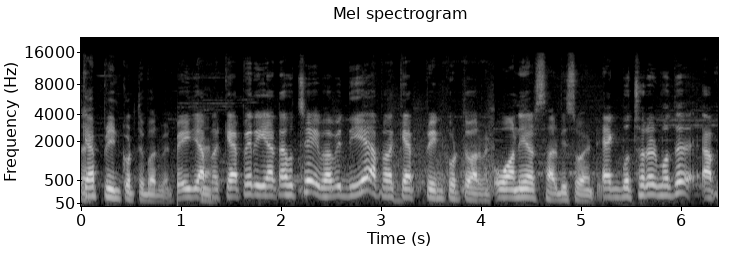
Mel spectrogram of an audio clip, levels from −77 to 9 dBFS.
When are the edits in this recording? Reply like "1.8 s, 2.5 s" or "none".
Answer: 1.0 s, 4.1 s

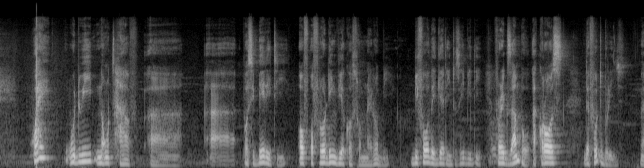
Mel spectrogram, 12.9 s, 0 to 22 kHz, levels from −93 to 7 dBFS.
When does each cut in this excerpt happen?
none

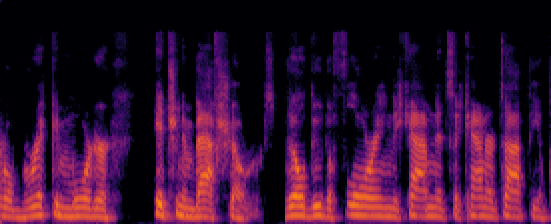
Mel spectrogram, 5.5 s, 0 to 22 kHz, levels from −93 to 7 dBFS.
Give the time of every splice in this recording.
2.8 s

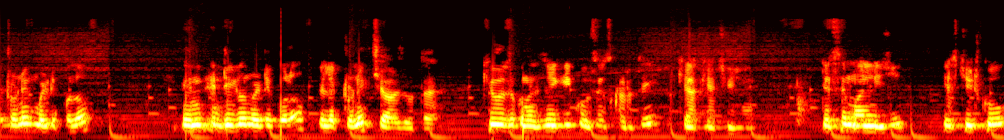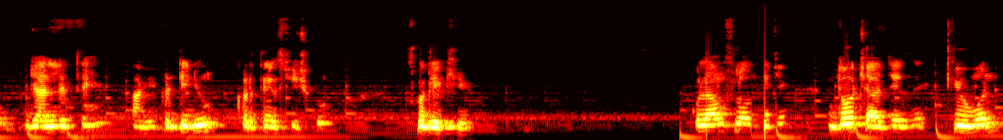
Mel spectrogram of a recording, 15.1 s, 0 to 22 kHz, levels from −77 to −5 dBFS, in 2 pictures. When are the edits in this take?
3.9 s, 12.6 s, 13.2 s

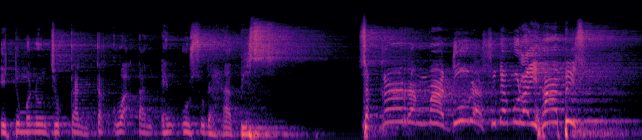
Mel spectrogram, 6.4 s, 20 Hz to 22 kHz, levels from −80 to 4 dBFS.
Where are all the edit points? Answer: none

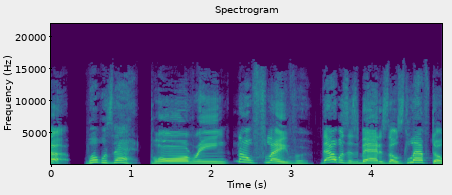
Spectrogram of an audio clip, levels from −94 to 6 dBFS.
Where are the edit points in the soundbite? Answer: none

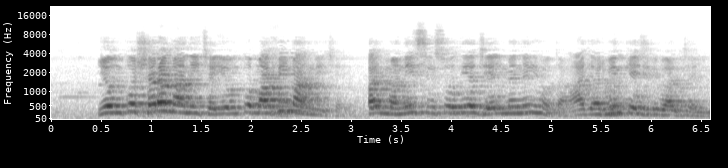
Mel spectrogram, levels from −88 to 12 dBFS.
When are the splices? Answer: 3.2 s

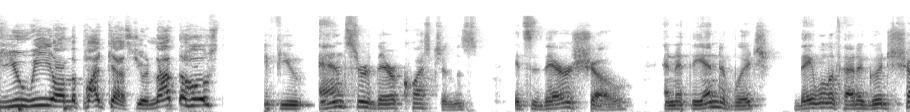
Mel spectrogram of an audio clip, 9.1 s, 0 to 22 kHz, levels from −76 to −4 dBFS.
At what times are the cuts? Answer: 2.4 s

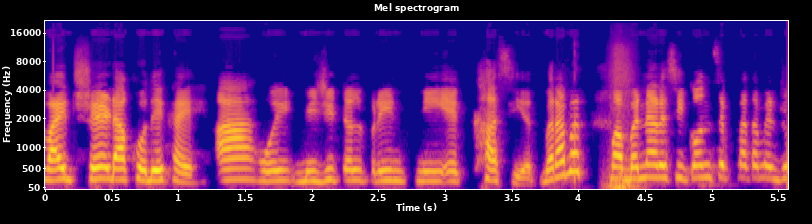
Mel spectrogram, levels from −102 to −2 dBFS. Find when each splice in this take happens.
4.2 s

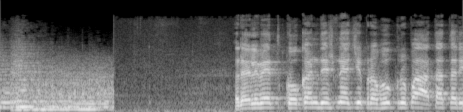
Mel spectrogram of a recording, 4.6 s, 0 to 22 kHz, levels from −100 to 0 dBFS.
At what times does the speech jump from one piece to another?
1.1 s

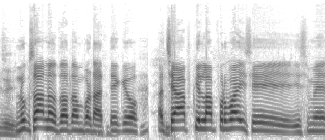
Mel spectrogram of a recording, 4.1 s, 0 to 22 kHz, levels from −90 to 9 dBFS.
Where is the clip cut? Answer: 1.8 s

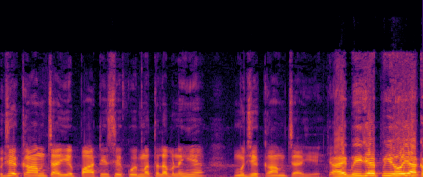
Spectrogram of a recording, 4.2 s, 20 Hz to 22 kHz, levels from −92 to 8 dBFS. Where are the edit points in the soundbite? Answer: 3.3 s

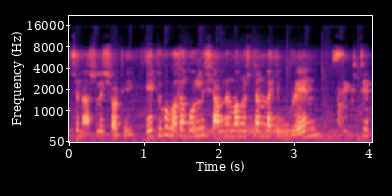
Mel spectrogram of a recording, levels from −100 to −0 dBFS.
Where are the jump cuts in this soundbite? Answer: 0.9 s

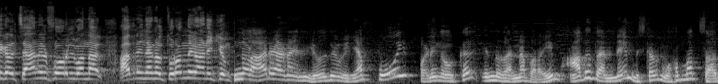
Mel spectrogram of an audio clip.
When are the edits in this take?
2.4 s

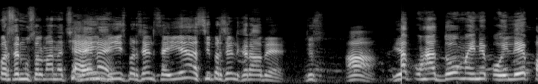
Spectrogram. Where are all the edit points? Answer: 4.0 s

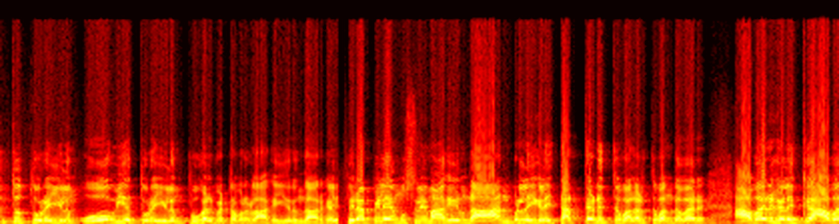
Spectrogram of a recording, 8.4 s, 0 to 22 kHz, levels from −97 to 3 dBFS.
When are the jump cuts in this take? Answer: 3.4 s

